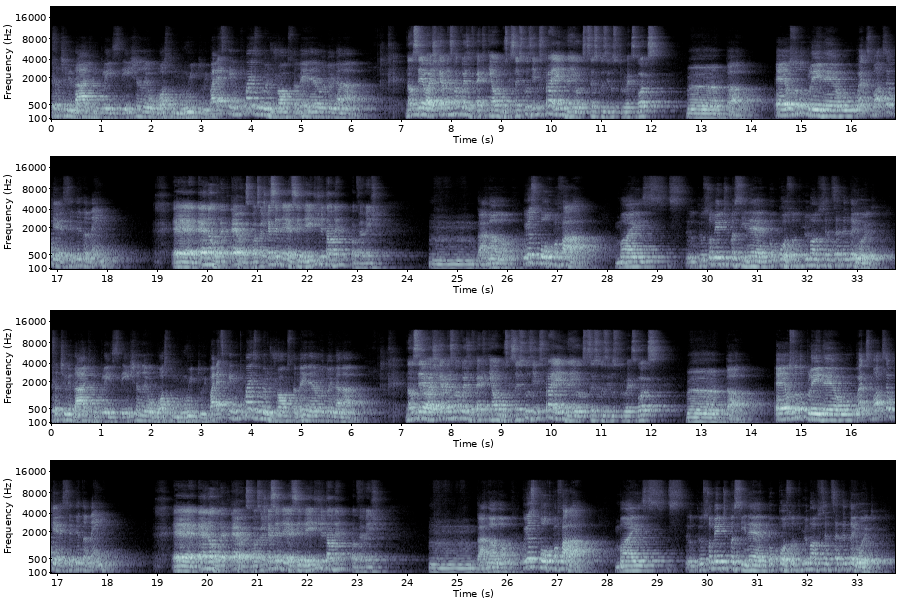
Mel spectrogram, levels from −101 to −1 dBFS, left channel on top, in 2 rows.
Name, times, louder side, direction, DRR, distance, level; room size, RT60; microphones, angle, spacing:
voice 1, 0.0-6.1 12.7-13.8 14.5-18.0 24.4-26.0 26.3-27.5 28.1-28.9 29.2-33.3, right 1 dB, 85° right, -1 dB, 0.9 m, -29 dB
voice 2, 7.1-12.1 19.0-23.4, equal, 10° left, -4 dB, 0.6 m, -29 dB
4.6 x 3.6 x 2.4 m, 1.5 s
head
